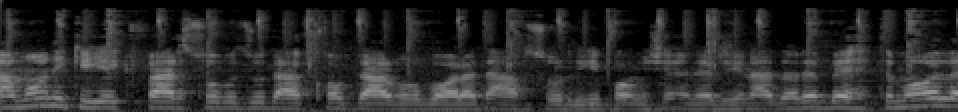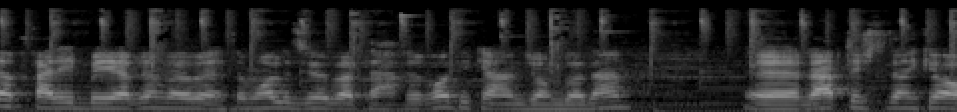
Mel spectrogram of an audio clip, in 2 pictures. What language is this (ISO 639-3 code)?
fas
